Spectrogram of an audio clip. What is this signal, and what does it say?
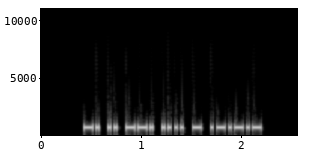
Morse code, heard as a keyed tone, about 37 wpm, 700 Hz. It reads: NIGHT.
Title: 4x Word-Spacing - Sentences from Top 300 Words - 40wpm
